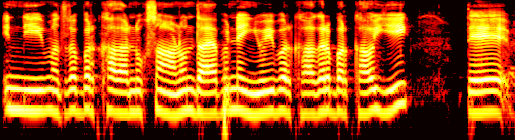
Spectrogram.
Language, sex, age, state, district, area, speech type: Dogri, female, 45-60, Jammu and Kashmir, Samba, urban, spontaneous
